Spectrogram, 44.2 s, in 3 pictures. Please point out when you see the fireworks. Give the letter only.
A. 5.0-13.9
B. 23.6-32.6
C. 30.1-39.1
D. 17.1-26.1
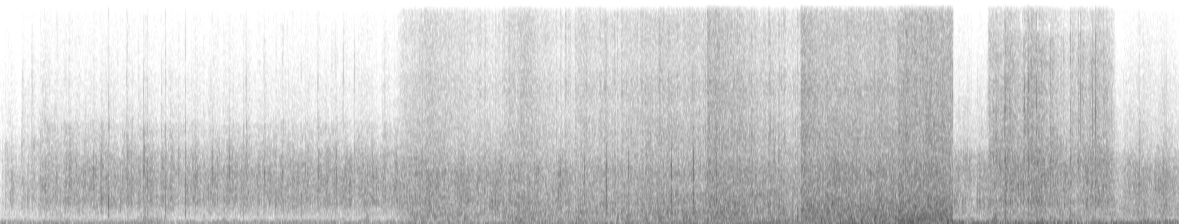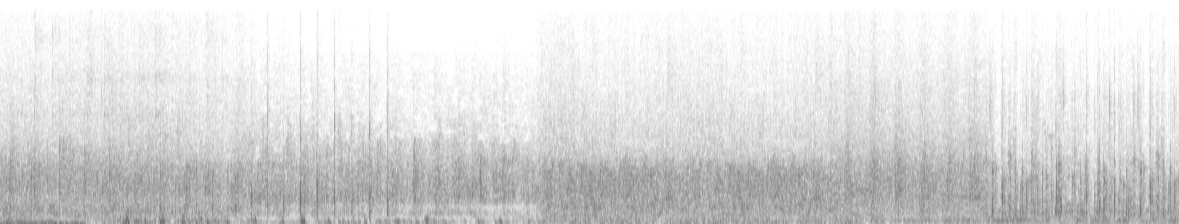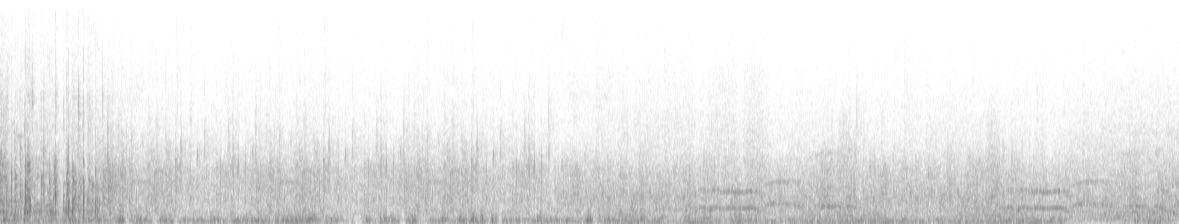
A.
